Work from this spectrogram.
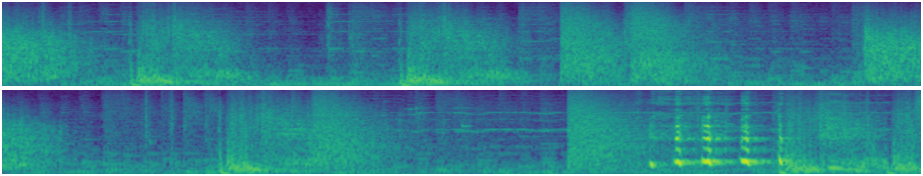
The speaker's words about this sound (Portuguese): Não tem localização, tipo, é um lado atirando, o outro do outro, e é isso.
